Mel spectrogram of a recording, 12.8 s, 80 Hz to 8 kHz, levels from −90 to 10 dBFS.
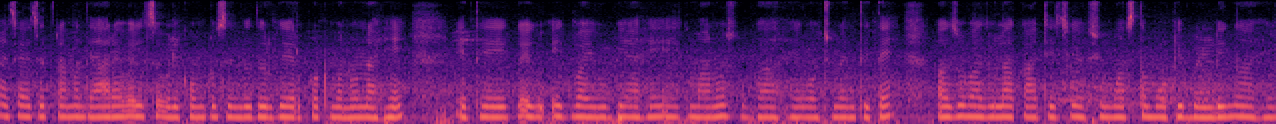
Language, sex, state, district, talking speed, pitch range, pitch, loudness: Marathi, female, Maharashtra, Sindhudurg, 145 wpm, 195-205 Hz, 200 Hz, -27 LUFS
